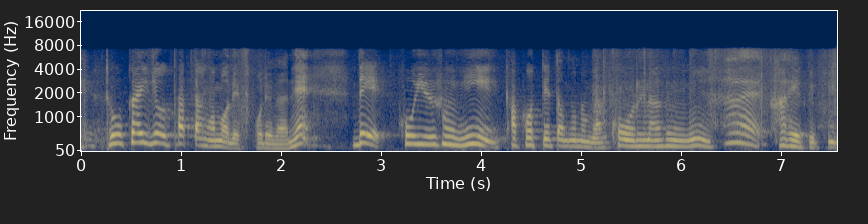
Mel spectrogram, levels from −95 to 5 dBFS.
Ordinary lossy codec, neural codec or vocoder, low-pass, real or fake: Opus, 64 kbps; codec, 16 kHz, 1 kbps, X-Codec, HuBERT features, trained on general audio; 7.2 kHz; fake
